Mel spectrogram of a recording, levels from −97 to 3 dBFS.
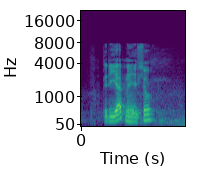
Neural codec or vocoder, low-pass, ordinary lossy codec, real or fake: codec, 16 kHz, 4 kbps, FreqCodec, larger model; none; none; fake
